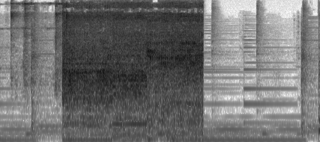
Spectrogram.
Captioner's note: machine whirring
